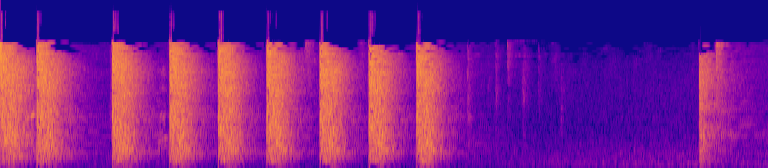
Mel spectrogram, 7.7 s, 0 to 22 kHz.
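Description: A string of about nine 9mm Glock pistol shots fired at roughly two a second, each bang followed by a short echo off the indoor range walls. After a pause, one fainter bang comes about seven seconds in.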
